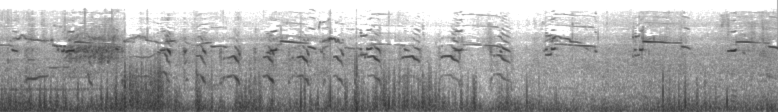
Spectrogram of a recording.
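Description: A bird calling in a rapid series of short, high, downward-sliding notes, about three or four a second, that thins out to scattered single notes near the end. A steady low rumble runs beneath.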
